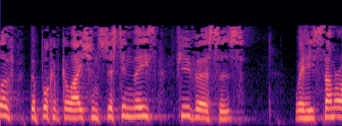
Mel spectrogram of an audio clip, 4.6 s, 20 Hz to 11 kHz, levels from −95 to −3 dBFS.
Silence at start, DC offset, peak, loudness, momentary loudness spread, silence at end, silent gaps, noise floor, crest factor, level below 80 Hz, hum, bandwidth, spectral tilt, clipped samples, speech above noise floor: 0 s; under 0.1%; -8 dBFS; -27 LUFS; 10 LU; 0 s; none; -60 dBFS; 18 dB; -70 dBFS; none; 6.2 kHz; -6.5 dB/octave; under 0.1%; 34 dB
